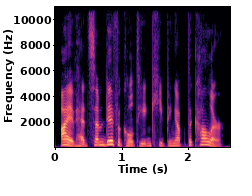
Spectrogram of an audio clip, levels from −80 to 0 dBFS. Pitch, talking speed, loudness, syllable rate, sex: 190 Hz, 230 wpm, -20 LUFS, 6.3 syllables/s, female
